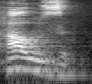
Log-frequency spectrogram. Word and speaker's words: house: house so dear children the pronunciation is house Z there is a zed at the end okay the sound should be like a zed all right now let's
